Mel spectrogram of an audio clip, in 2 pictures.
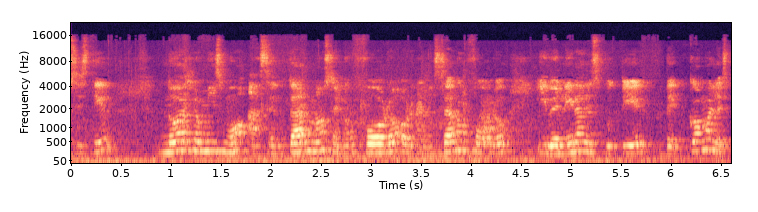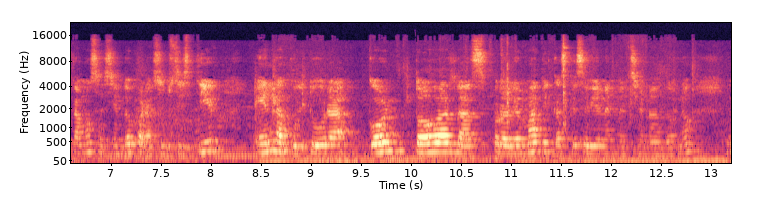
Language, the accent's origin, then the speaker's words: Spanish; Iztapalapa, Mexico City, Mexico; born there; porque si bien hay menos centros culturales en Iztapalapa, que es de donde yo nací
